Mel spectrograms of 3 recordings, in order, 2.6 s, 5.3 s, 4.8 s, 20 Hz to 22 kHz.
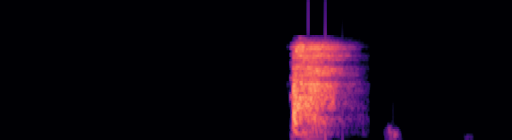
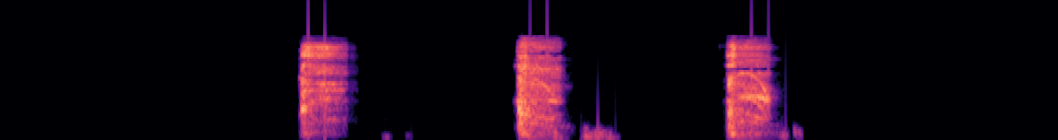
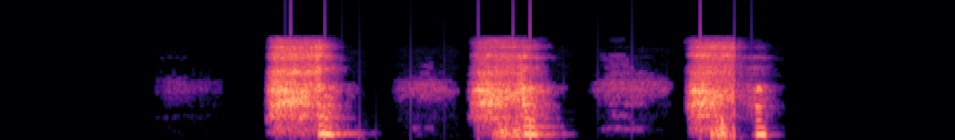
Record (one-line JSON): {"cough_length": "2.6 s", "cough_amplitude": 29224, "cough_signal_mean_std_ratio": 0.23, "three_cough_length": "5.3 s", "three_cough_amplitude": 30993, "three_cough_signal_mean_std_ratio": 0.25, "exhalation_length": "4.8 s", "exhalation_amplitude": 32768, "exhalation_signal_mean_std_ratio": 0.39, "survey_phase": "beta (2021-08-13 to 2022-03-07)", "age": "18-44", "gender": "Female", "wearing_mask": "No", "symptom_fatigue": true, "smoker_status": "Never smoked", "respiratory_condition_asthma": false, "respiratory_condition_other": false, "recruitment_source": "REACT", "submission_delay": "1 day", "covid_test_result": "Negative", "covid_test_method": "RT-qPCR"}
